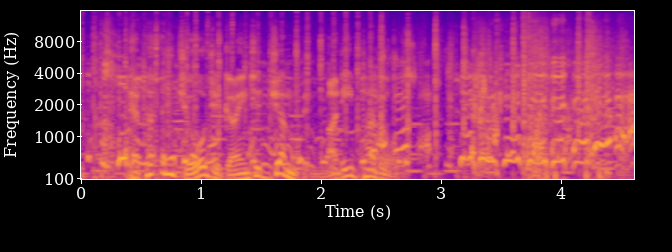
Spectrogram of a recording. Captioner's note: both giggling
